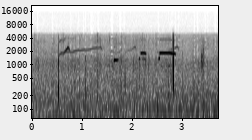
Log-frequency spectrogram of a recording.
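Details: Curlew in open country, giving clear whistled notes, with one long rising whistle and several short level whistles, over a steady background hiss and a few clicks.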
